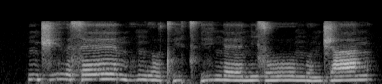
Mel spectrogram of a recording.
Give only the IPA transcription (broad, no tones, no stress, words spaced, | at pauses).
nd͡ʒe̤ðɘs ɛː mo̤ŋðotʼe̤ t͡sʼe̤ŋɛːni zoːŋond͡ʒaːŋ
